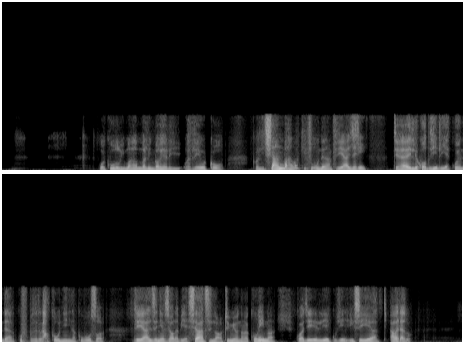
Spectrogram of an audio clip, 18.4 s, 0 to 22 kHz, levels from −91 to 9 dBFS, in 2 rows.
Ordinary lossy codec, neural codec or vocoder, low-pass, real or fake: MP3, 64 kbps; codec, 16 kHz in and 24 kHz out, 0.4 kbps, LongCat-Audio-Codec, four codebook decoder; 7.2 kHz; fake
